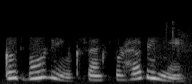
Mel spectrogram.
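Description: An older woman from the Palestinian diaspora, a candidate speaking slowly and haltingly in a radio interview over the phone. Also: fairly high pitch, sing-song, a little mellow, husky, no room sound. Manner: slow, halting, many pauses and fillers. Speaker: political candidate guest. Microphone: phone call. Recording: tinny phone line.

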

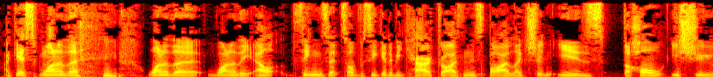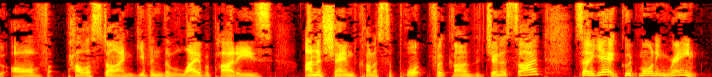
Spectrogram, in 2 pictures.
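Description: A man's voice: mid-range voice, normal speed, a bit bright, dry recording, muffled recording. A man hosting a community radio show, introducing a guest hesitantly with many fillers. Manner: hesitant, lots of um and kind of. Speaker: radio host.

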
